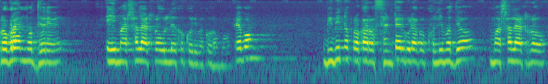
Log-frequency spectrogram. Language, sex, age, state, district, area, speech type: Odia, male, 18-30, Odisha, Nabarangpur, urban, spontaneous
